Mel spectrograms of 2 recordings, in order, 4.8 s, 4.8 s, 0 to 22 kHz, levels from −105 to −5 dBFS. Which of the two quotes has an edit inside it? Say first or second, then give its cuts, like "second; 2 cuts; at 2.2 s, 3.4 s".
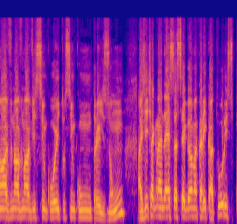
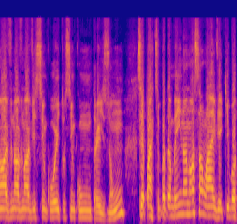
first; 1 cut; at 2.7 s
